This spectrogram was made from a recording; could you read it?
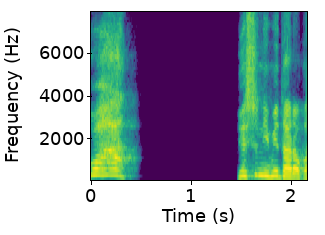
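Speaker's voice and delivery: high, loud, joyful delighted shout.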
